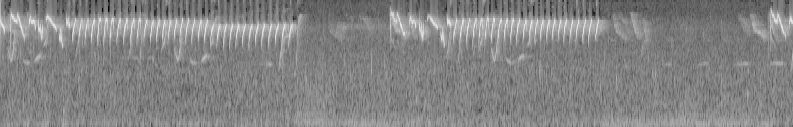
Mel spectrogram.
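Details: High, rapid 'nembak ziperrr' song of a pleci bustomi white-eye, described as easy to imitate: two long rattling runs of fast, evenly spaced sharp notes, each about three to four seconds, separated by a quiet gap, with a third phrase beginning at the end.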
